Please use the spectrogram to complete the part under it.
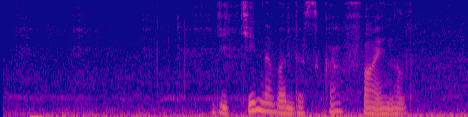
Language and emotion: Russian, neutral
